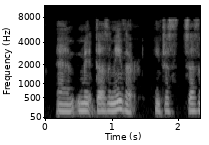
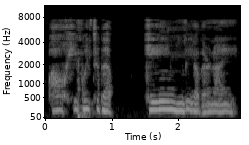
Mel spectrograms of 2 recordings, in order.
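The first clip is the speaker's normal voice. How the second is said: whispered aside; hushed realization; 5 dB quieter than usual. Real, not acted. Realizing where Romney got the idea, whispering. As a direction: drop to a whisper as it dawns. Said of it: "sudden realization, hushed".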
